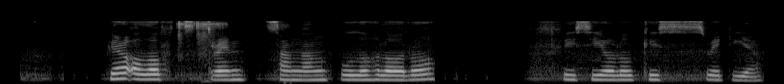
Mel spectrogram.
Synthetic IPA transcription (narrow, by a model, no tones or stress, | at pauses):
b̥ɛlɔlɔfst̪ɾɛnt | saŋaŋpulʊɦlɔɾɔ | fisioloɡ̥ɪswed̪̥ia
